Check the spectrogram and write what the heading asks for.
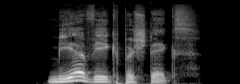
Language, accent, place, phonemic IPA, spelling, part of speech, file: German, Germany, Berlin, /ˈmeːɐ̯ˌveːkbəˌʃtɛks/, Mehrwegbestecks, noun, De-Mehrwegbestecks.ogg
- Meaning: genitive singular of Mehrwegbesteck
